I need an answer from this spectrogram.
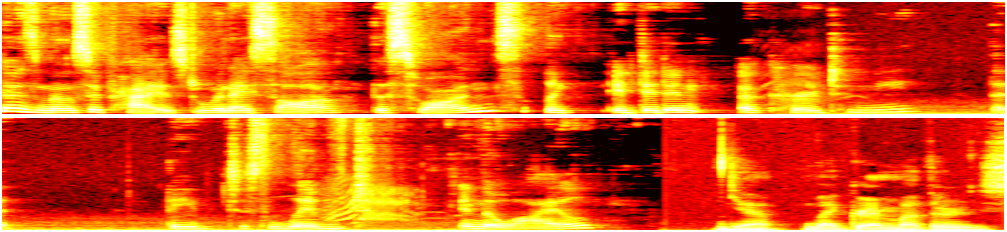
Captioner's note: swan sounds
